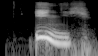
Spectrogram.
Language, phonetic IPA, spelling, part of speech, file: Russian, [ˈinʲɪj], иней, noun, Ru-иней.ogg
- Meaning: 1. hoarfrost, frost, rime 2. white hair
